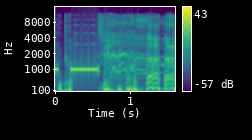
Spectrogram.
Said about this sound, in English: You definitely can't say that. Well, I'll beep it out.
